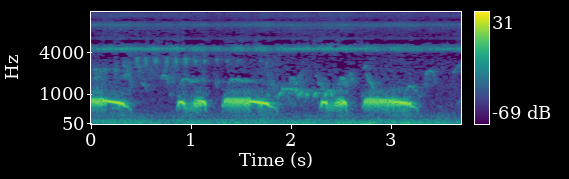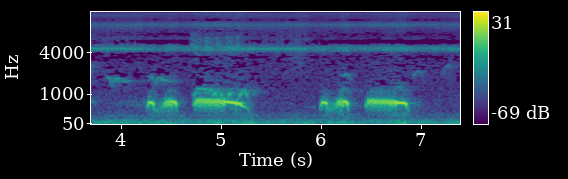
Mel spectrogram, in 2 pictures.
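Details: Spotted dove calling to lure birds into traps. Four back-to-back phrases, each two short coos leading into a longer drawn coo, with weak twittering between them and an unbroken high electronic tone.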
